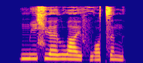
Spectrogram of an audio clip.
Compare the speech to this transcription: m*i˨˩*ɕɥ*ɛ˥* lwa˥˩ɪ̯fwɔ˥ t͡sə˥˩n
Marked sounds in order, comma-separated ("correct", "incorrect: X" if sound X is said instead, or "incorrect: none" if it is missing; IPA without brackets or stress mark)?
incorrect: i˥, correct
